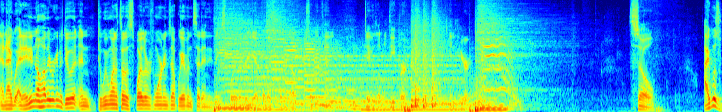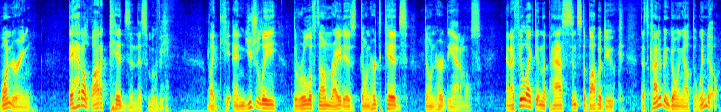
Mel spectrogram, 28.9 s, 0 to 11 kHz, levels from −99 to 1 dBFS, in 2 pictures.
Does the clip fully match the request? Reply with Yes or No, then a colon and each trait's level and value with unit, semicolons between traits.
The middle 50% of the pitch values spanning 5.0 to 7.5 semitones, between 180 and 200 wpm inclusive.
Yes: wide, 5.6 semitones; average, 185 wpm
